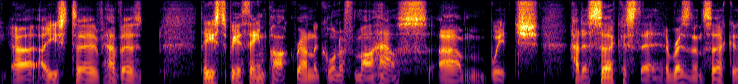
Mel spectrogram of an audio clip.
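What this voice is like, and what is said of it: British accent. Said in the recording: “I was living in the UK, where I was born, obviously by the accent. The accent's come back now.”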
